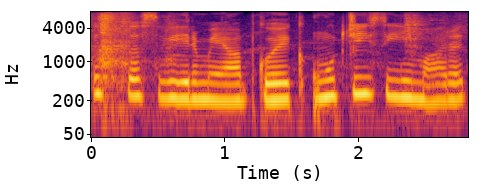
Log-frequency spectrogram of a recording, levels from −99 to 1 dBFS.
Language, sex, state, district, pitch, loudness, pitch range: Hindi, female, Chandigarh, Chandigarh, 220 Hz, -14 LUFS, 205-245 Hz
